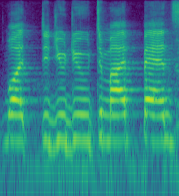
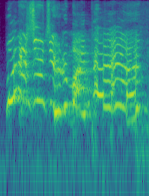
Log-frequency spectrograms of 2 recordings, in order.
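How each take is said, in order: First: It is said flatly like a robot. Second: It is said in a terrified way.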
